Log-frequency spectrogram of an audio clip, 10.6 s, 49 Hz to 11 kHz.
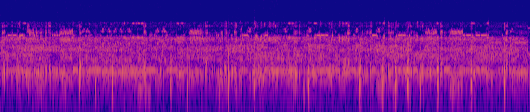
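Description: Creality Ender 3D printer running: a steady mechanical whir from its stepper motors and fans, with frequent small irregular clicks.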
